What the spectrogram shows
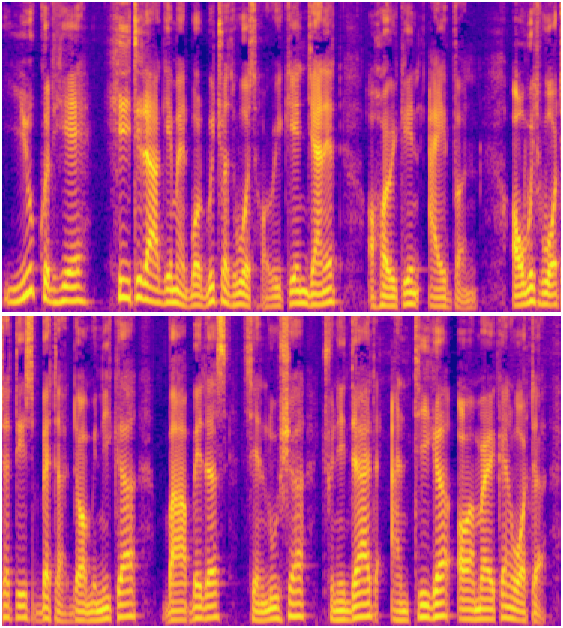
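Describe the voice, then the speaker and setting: A man from Grenada with a Grenadian accent, telling a humorous story in a folksy, animated manner with creole phrasing. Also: on the low side, brisk, dry recording, studio quality.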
